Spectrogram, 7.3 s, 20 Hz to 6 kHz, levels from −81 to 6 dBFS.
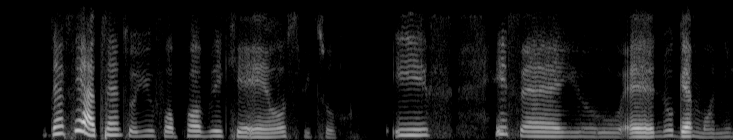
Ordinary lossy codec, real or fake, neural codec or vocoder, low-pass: Opus, 16 kbps; fake; vocoder, 44.1 kHz, 128 mel bands, Pupu-Vocoder; 5.4 kHz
